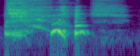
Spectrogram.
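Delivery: high embarrassed laugh through tears; teary laugh. Real, not acted.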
